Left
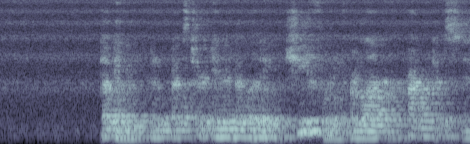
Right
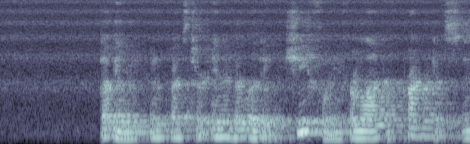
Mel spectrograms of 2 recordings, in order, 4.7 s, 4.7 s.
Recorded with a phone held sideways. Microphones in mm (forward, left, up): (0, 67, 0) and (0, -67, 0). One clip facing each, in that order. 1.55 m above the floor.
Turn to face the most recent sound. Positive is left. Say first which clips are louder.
# right 3 dB
turn(degrees=-35)  # may be behind; listen again after turning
